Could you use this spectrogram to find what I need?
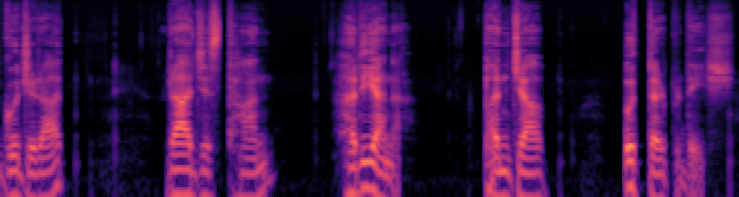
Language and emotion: Manipuri, neutral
